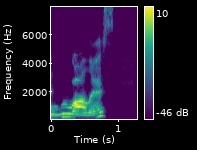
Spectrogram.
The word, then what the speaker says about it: Ruales: So Cristina without an H because I'm Latina, and then Ruales, which people often mispronounce rules.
